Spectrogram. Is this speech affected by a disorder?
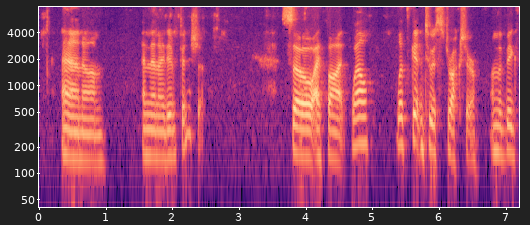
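No.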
